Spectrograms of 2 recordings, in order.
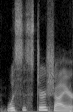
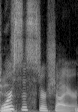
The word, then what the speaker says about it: Worcestershire: Worcestershire. – I think you're adding one too many SHs. – Worcestershire.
